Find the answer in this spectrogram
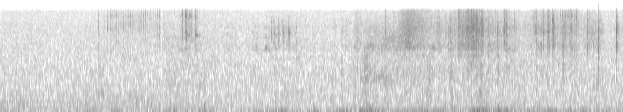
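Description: Faint rustling and crackling of dry grass and twigs brushed past underfoot and by the body, in short bursts about a second in and again through the second half, with a few light clicks near the end.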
